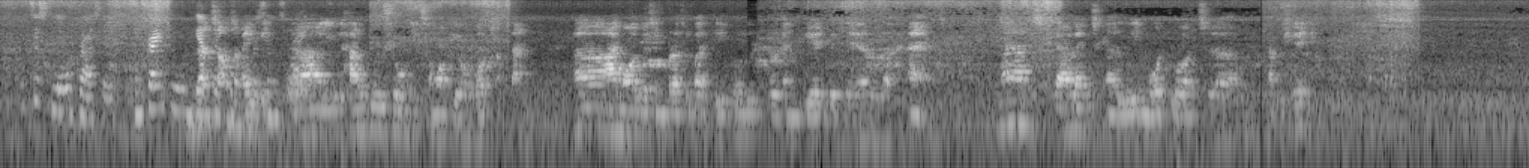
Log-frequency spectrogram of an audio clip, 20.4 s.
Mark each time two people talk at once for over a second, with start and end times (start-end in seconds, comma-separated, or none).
2.5-4.1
